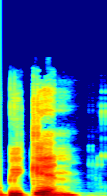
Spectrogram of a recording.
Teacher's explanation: the stressed syllable of this word is gin, which is the second syllable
